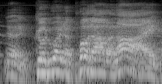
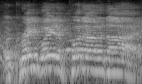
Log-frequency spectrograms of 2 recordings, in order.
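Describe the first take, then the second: First: A hint of a peppy ad voice, louder; mock box slogan. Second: Higher, louder cheery ad-voice; mock ad slogan. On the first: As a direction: read it like cheery packaging copy. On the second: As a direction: sell it like a toy commercial. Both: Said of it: "It said that right on the box".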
